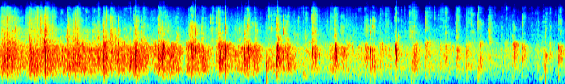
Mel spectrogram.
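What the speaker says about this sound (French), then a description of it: "j'aimerais que vous applaudissiez ces personnes" Sustained applause from an audience at a congress closing ceremony, many hands clapping in a dense, steady patter that gradually thins toward the end.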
